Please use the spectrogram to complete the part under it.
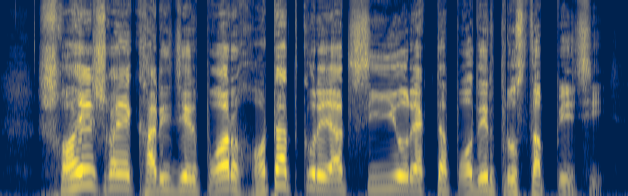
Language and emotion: Bengali, surprised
